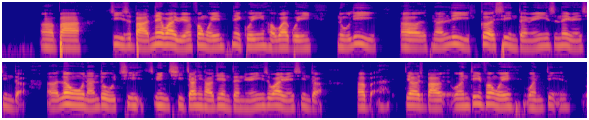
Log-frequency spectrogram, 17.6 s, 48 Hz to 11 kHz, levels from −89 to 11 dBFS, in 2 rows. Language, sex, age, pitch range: Chinese, male, 20-39, 145-170 Hz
